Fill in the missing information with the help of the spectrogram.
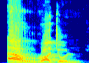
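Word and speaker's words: الرجل: Ar-rajul. I didn't pronounce lam.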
